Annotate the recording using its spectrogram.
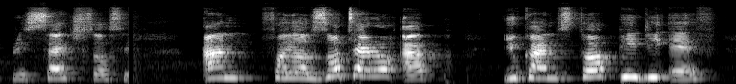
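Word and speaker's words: Zotero: one app we're going to be look is zoto zoto is spelled z o o t e r o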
